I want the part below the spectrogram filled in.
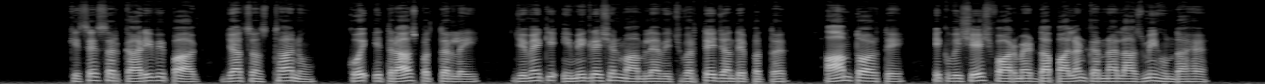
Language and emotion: Punjabi, neutral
